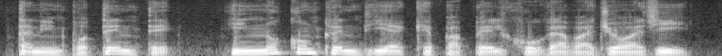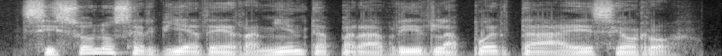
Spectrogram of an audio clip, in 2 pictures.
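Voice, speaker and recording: A man narrating a first-person horror story in a grave, steady scripted delivery. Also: low-pitched, husky, no echo.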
